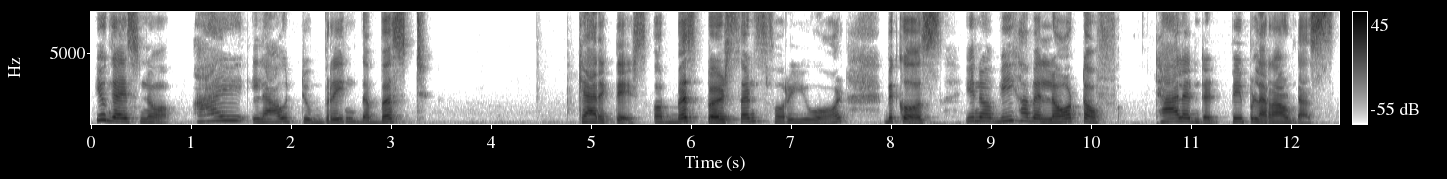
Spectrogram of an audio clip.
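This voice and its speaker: A woman's voice: medium pitch, animated, slow. A middle-aged woman hosting an interview, talking in a rambling way with many fillers. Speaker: host.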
